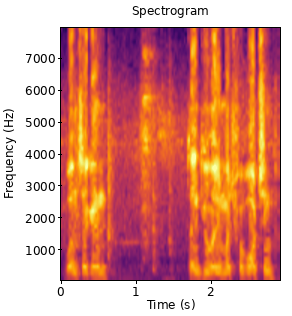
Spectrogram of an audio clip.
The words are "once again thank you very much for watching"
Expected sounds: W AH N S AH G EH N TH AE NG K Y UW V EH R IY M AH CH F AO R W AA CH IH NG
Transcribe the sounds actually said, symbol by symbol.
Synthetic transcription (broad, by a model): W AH N S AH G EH N T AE NG K Y UW V EH R IY M AH CH F AO R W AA CH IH NG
